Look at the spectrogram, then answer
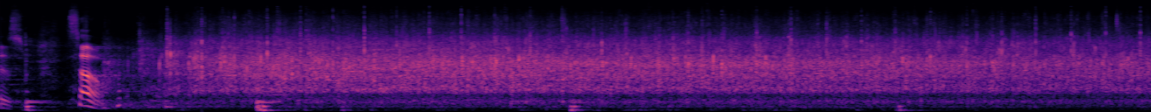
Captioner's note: applause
